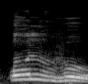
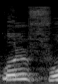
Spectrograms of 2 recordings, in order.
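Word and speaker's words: قل هو: কুলহু ওয়াল বলতে হবে এখানে আমরা কুলফু বলি মানে হা পেশ হু না বলে ফা পেশ ফু উচ্চারণ করি এই যে ভুলগুলা এই ভুলগুলো কিন্তু করা যাবে না কুলফু বলি আমরা অনেকেই ফু না এটা হা পেশ হু এটা কুলহু আল্লাহ হবে লাম খারা জবর ল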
